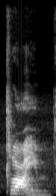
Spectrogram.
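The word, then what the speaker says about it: climb: شوية، يقفز جام، يتسلق كلايم. ليه ما نطقتيش البي يا تيتشر؟ عشان في قاعده في الصوتيات بتقول لنا ان حرف البي لو جه بعد الام سايلنت لا ينطق.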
